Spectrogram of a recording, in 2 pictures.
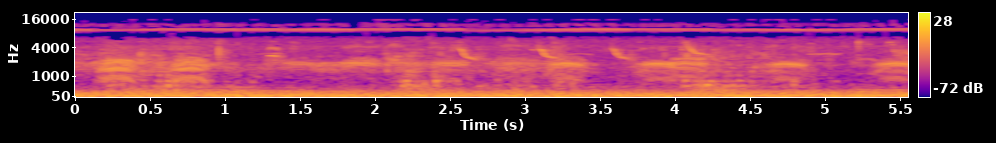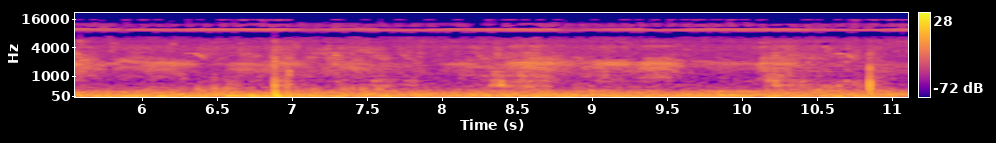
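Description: Birds calling over and over in short repeated notes, over a steady low wind rumble. A single sharp knock about seven seconds in is the loudest sound.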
